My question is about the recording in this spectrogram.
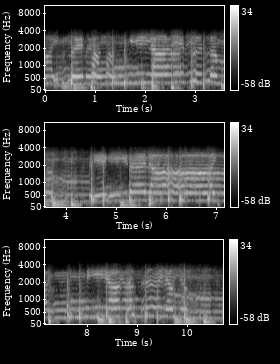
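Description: A man singing a song into a microphone, his melody wavering and winding, over hand drums keeping a steady beat.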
